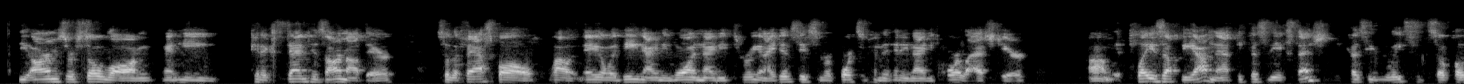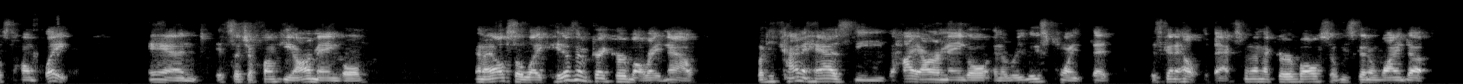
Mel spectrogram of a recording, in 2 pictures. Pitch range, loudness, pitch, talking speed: 105-125 Hz, -19 LUFS, 110 Hz, 210 wpm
